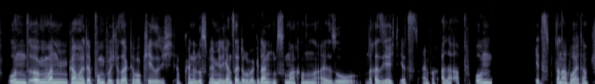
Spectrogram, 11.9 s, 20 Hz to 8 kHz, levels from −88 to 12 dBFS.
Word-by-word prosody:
Und 115 -2 +4
irgendwann 115 -2 +5
kam 115 0 +4
halt 115 -1 +3
der 110 - +5
Punkt, 115 +1 -1
wo 110 - 0
ich 110 - -4
gesagt 110 0 0
habe: 110 -2 0
„Okay, 115 +1 -2
so, 110 0 0
ich 110 +1 -9
habe 125 -1 -10
keine 110 -1 -1
Lust 115 +1 -3
mehr, - - +1
mir 110 0 +3
die - - +2
ganze 110 0 +1
Zeit 110 +1 0
darüber 115 0 0
Gedanken 120 +1 +1
zu 120 - -9
machen. - - -1
Also 115 0 -3 0.2
rasiere 115 0 -1
ich 115 - -6
die - - -24
jetzt - - -9
einfach 125 +2 -9
alle 120 0 -3
ab - - -7 0.3
und 115 0 +1 0.9
geht's - - -8
danach - - 0
weiter.“ - - -1
115 Hz, 185 wpm, -28 LUFS, 110-115 Hz, 0.9 s, irgendwann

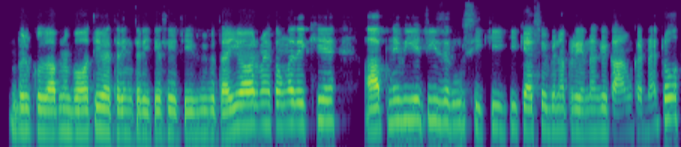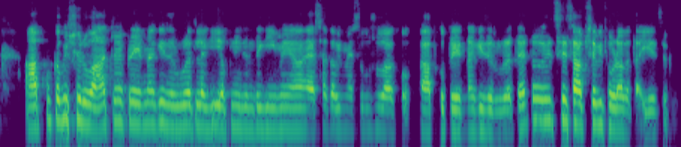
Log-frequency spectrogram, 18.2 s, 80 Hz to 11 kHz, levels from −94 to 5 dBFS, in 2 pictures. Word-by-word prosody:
बिल्कुल, 145 -1 +1
आपने 145 +1 +3
बहुत 140 +2 +3
ही 155 - +4
बेहतरीन 140 -2 +2
तरीक़े 135 0 -1
से 140 +1 -2
ये 135 - +1
चीज़ 130 0 -4
भी 140 - -5
बताई 135 0 +2
है 165 +1 +4
और 170 0 +6
मैं 175 0 0
कहूँगा, 175 +1 +2
देखिए 195 +2 +1 0.5
आपने 155 +6 +6
भी 200 +1 -2
ये 200 - +2
चीज़ 200 -2 -3
ज़रूर 180 -1 -4
सीखी, 160 0 -7
कि 160 -1 -7
कैसे 155 +1 +1
बिना 150 0 -4
प्रेरणा 145 0 -1
के 145 0 -3
काम 135 +1 -1
करना 140 0 -5
है। - - -7
तो 210 +1 +3 0.5
आपको 160 +5 +3
कभी 205 0 0
शुरुआत 175 -4 +2
में 190 -1 -2
प्रेरणा 175 -1 0
की 180 - 0
ज़रूरत 165 +1 -2
लगी 165 0 -1
अपनी 160 0 -4
ज़िंदगी 150 0 -7
में 155 - -4
या 150 0 -2 0.2
ऐसा 155 +2 -4
कभी 150 -1 -3
महसूस 150 0 -16
हुआ, 150 -1 0
आपको 140 - -9 0.2
आपको 140 +1 -2
प्रेरणा 145 0 0
की 150 - -1
ज़रूरत 140 +3 -4
है, 165 - +4
तो 200 +2 -2
इस 190 - -12
हिसाब 185 -2 +6
से 180 - +4
भी 180 - -2
थोड़ा 150 -2 +3
बताइए 135 -1 -5
ज़रूर। - - -15
155 Hz, 200 wpm, -21 LUFS, 145-175 Hz, 0.5 s, और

